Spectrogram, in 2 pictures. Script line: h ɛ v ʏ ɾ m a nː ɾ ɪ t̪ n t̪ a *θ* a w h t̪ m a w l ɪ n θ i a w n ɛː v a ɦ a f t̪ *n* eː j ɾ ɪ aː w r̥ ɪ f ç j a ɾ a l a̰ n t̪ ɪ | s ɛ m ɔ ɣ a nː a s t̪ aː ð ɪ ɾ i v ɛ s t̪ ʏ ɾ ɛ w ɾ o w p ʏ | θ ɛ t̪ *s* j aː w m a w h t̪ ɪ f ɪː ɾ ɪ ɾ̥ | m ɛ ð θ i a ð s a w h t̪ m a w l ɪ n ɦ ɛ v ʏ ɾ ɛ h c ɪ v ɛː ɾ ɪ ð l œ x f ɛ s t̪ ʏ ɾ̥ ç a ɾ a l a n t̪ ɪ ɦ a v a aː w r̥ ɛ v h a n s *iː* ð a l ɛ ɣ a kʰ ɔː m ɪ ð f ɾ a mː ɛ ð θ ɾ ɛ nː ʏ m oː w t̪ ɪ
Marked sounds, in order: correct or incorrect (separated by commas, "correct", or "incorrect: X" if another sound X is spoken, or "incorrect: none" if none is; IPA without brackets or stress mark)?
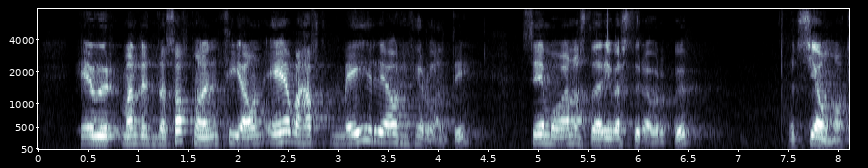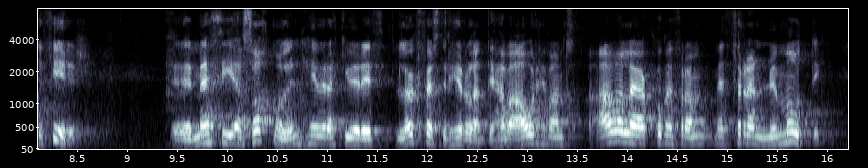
incorrect: s, incorrect: m, correct, incorrect: aː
